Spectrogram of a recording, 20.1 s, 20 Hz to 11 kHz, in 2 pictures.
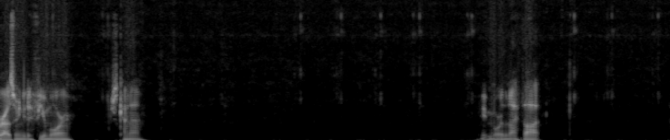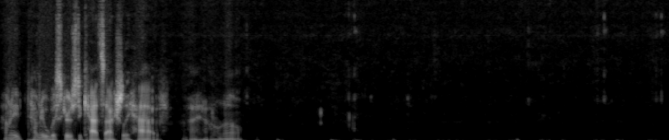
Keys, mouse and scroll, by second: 1.7 click, 3.7-7.8 middle drag, 7.8 click, 11.6-12.7 middle drag, 14.1-16.5 middle drag, 17.6-18.6 middle drag.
